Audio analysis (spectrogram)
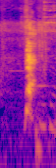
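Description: A single short dog bark, sharp and fairly close, rising from a quiet background and fading quickly.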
